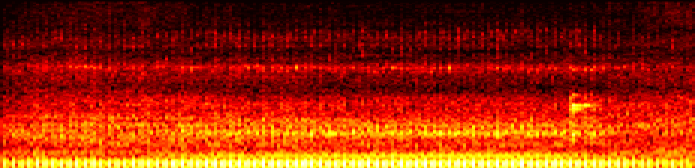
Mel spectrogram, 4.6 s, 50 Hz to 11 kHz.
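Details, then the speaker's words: 1964 Farmall Cub tractor, recently revived with a new carburetor and switched to 12-volt: a slow, steady low thump at about three beats a second, even and unbroken; a smooth, healthy idle. "sounds really good new carburetor"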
